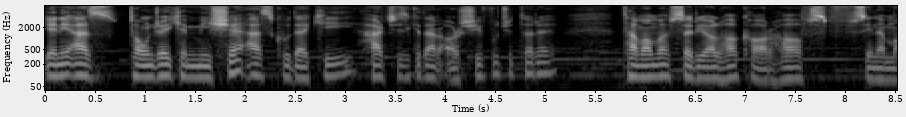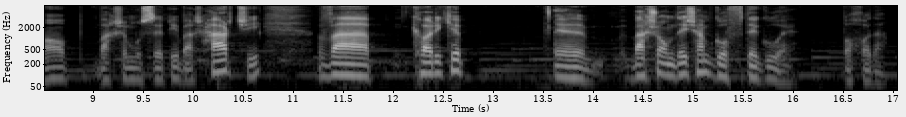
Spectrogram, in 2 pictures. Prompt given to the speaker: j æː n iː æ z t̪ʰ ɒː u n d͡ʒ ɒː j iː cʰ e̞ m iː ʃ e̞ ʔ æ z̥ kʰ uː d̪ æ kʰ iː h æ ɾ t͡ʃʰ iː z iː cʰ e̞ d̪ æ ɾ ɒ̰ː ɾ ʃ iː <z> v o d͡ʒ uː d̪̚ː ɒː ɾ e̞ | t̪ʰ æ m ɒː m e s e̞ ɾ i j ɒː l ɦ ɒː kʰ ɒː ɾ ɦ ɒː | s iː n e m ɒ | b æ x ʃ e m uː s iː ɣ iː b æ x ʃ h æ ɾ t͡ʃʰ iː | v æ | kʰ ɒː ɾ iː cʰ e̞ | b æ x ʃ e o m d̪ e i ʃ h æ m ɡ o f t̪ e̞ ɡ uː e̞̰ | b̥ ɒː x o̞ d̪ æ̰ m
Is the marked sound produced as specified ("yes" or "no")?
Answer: no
